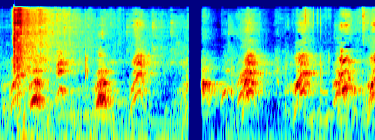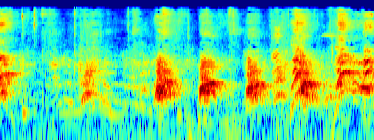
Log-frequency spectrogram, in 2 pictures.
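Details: Dogs barking at the Ulsan Narae-ul Center, formerly Mindeulle Shelter, in Korea, filmed during a volunteer visit; sharp barks repeat roughly twice per second, with one brief silent gap early on.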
